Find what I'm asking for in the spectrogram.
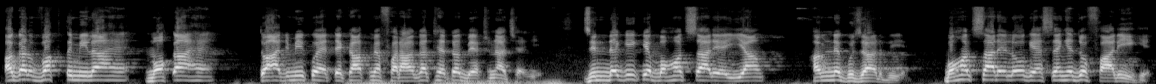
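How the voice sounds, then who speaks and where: A mufti delivering a sermon in a mosque, explaining points step by step with rhetorical questions and quoted sayings. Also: male voice, sits high, lively intonation, measured pace.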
